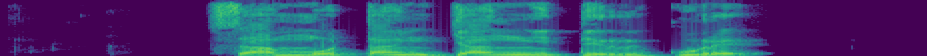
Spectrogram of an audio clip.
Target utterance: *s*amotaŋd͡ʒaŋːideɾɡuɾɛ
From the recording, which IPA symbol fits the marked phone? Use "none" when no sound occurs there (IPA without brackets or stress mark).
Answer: s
